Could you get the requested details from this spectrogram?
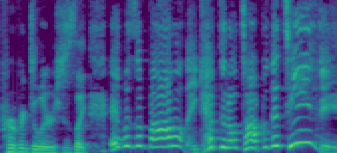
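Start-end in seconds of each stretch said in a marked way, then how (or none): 1.1-3.4 very high, defensive, mock protesting tone. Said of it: "Renee Taylor gets so defensive".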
